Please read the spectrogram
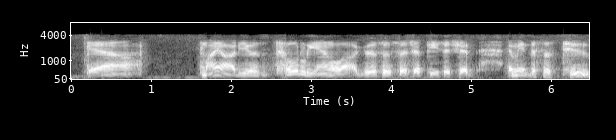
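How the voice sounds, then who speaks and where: Noticeable background noise behind a man's moderately paced speech. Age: 60s. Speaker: ham radio operator. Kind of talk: casual chat.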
